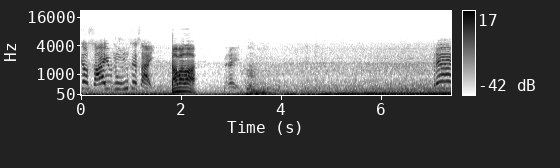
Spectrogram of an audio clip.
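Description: A car engine hums low inside the car and grows louder as the car speeds up.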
